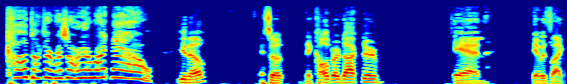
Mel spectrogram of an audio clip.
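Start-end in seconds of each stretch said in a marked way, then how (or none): 0.1-1.9 yelled order. Retold or imitated. Nurse yelling for the doctor, urgent shout. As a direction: yell it down the hall for the doctor. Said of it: "and yells".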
